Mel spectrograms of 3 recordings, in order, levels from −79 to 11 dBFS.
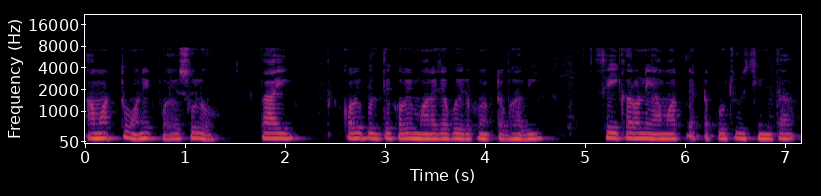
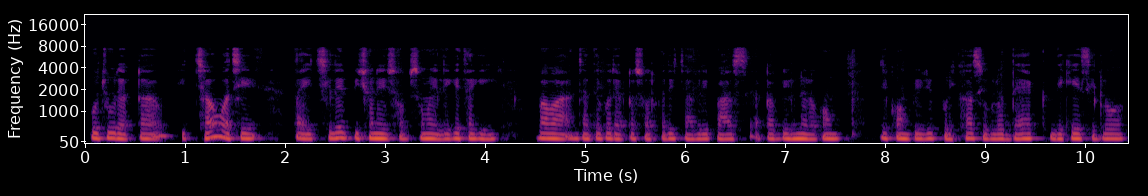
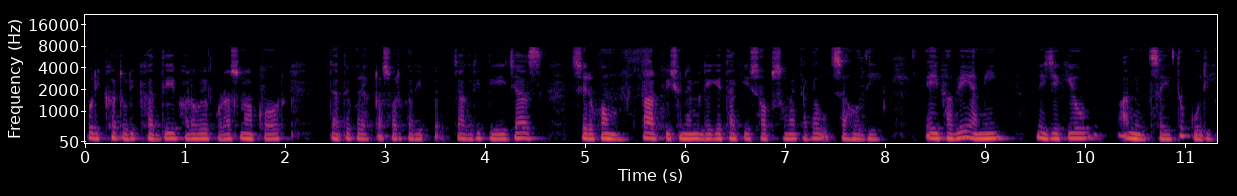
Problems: none marked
